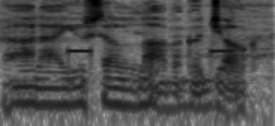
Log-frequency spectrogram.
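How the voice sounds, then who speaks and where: An actor in an audio drama playing a nostalgic old grandfather, gently and wistfully telling his memories to his granddaughter. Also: low-pitched, steady tone, measured pace, music in the background.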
